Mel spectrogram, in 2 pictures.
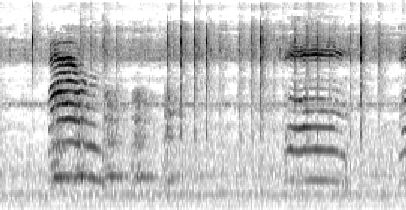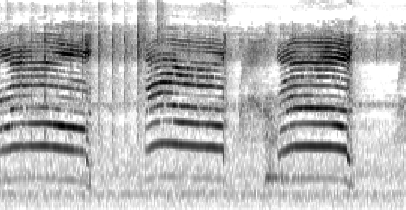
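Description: Domestic cat meowing over and over: five long meows, each rising and then falling in pitch, with runs of short quick clicks in the gaps between them.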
